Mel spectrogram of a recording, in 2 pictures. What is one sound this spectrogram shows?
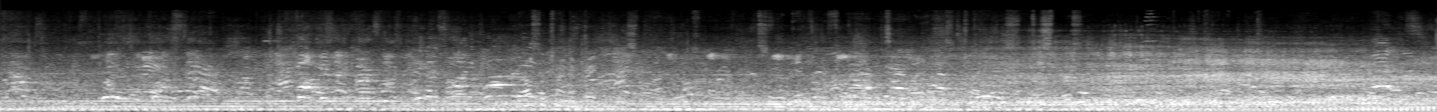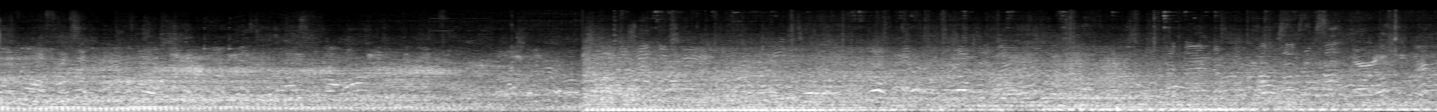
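A large crowd of men and women chants and shouts outdoors, heard from a distance.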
